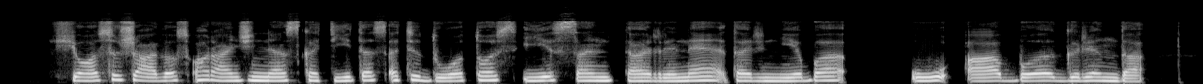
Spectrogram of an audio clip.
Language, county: Lithuanian, Šiauliai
